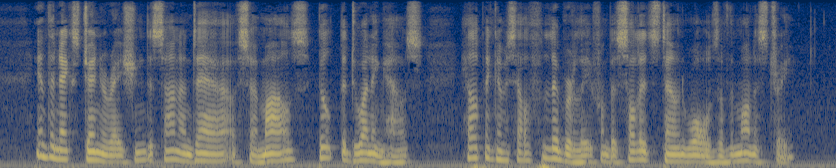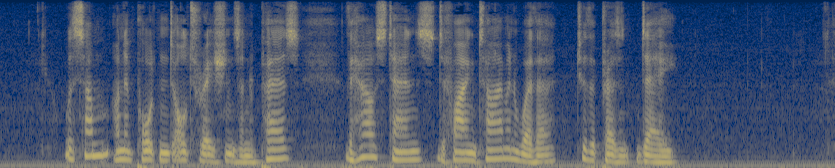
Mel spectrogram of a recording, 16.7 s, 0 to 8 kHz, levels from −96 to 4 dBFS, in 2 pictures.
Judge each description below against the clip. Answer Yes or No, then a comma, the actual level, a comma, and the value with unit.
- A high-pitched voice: No, low, 135 Hz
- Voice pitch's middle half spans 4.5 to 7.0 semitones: Yes, average, 5.2 semitones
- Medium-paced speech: Yes, average, 155 wpm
